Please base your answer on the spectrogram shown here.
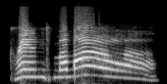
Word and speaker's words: Grandmama: or my new title Grandmama with the emphasis on the second ma mama kids got me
